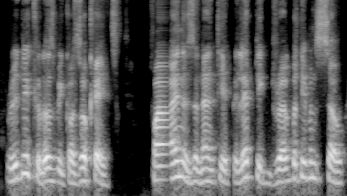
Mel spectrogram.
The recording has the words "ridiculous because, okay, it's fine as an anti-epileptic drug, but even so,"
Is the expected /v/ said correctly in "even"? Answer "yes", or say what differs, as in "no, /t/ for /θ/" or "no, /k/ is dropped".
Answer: yes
